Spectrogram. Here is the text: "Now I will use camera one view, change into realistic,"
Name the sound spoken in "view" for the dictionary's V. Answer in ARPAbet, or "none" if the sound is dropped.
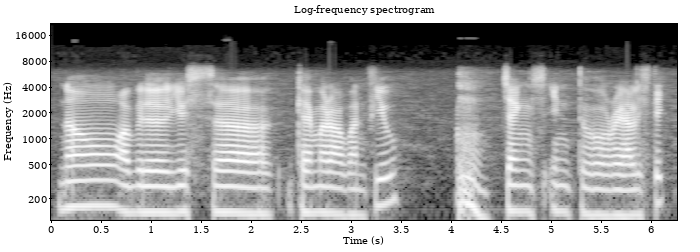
F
